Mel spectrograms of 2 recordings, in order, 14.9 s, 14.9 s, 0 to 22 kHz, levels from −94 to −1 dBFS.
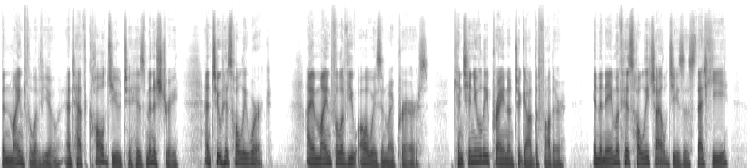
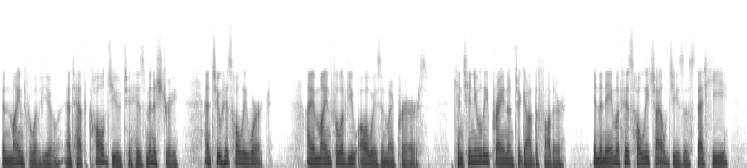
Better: first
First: none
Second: muffled; very; fading above 2.5 kHz

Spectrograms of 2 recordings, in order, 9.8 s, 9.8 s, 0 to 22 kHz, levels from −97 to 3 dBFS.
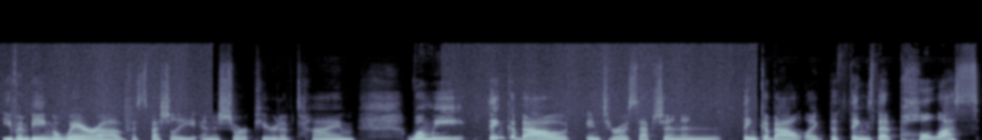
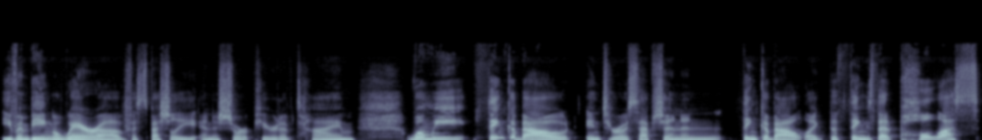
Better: second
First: hiss; faint; until 2 s and from 4.5 to 7.5 s; 20 dB below the speech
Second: none

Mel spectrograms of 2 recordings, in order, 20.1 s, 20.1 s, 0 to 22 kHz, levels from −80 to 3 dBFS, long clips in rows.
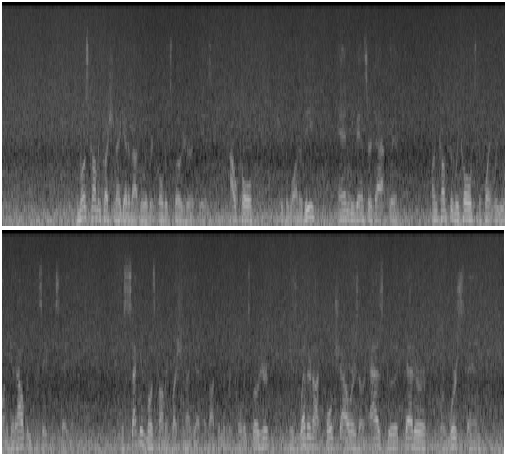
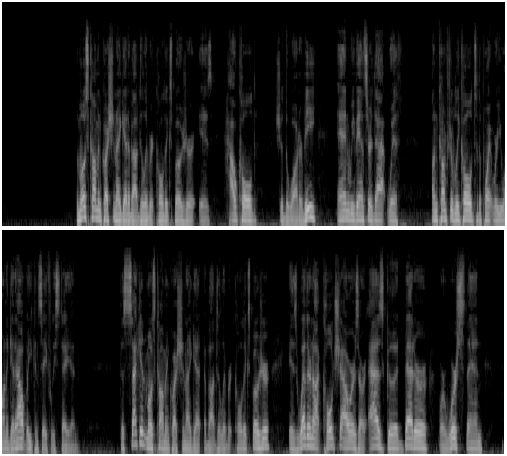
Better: second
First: hiss; loud; throughout; 2 dB below the speech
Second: none

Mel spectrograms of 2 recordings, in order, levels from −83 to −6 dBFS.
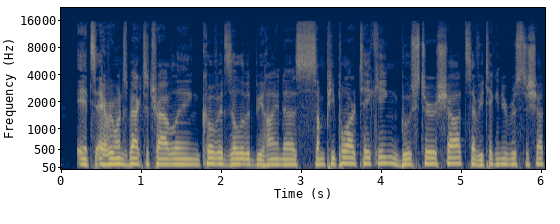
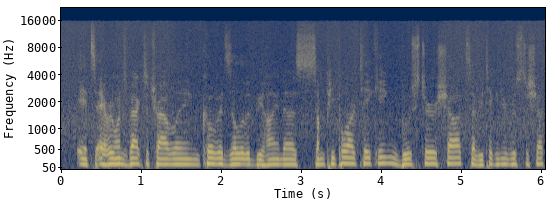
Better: first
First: none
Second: hiss; noticeable; throughout; 15 dB below the speech

